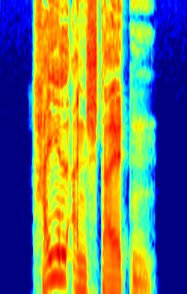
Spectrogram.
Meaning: plural of Heilanstalt
- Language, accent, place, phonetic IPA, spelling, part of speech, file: German, Germany, Berlin, [ˈhaɪ̯lʔanˌʃtaltn̩], Heilanstalten, noun, De-Heilanstalten.ogg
